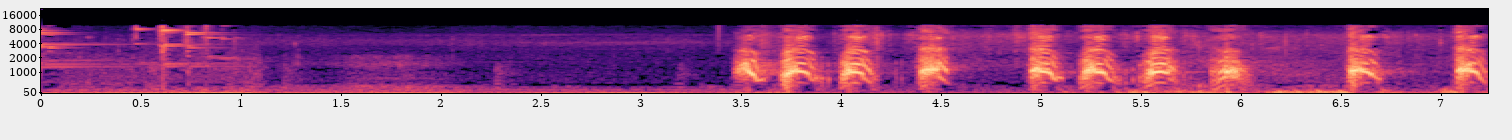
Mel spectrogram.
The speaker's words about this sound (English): That's a little dog with a big name.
